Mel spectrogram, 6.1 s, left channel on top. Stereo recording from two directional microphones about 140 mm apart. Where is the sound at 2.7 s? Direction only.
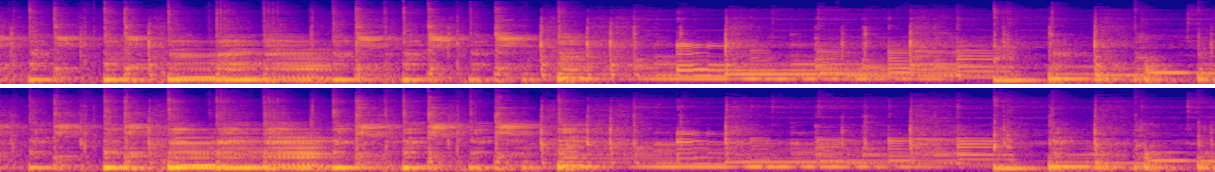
30° left (ahead or behind).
